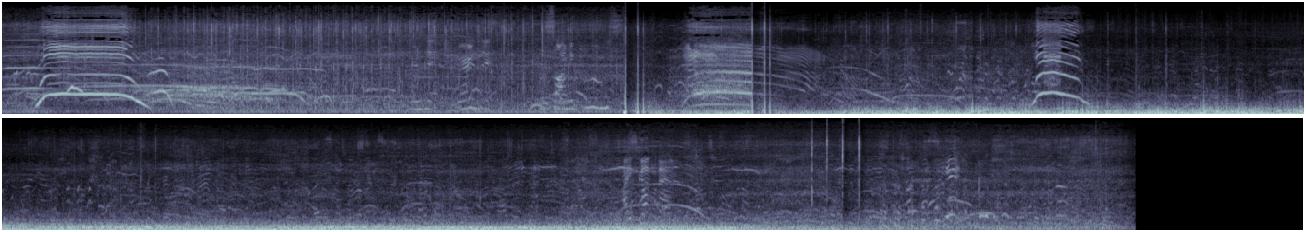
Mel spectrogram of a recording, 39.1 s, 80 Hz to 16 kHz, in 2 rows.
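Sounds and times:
onlookers whooping: 0:00.0 - 0:06.8, 0:09.7 - 0:17.1, 0:24.8 - 0:36.0
distant rocket launch rumble: 0:01.0 - 0:36.5.

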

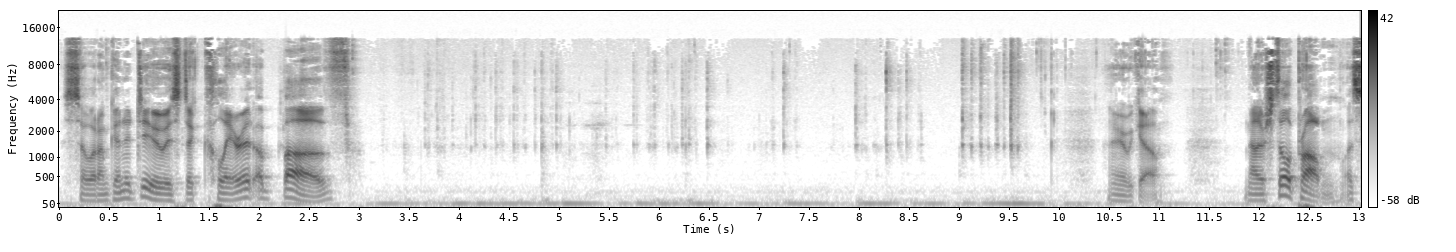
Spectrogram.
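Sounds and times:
low steady hum: 0:00.0 - 0:13.0
computer keyboard typing: 0:03.4 - 0:10.0.

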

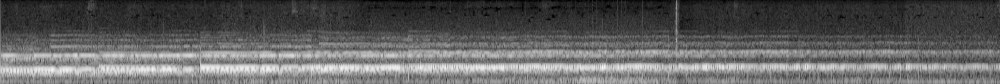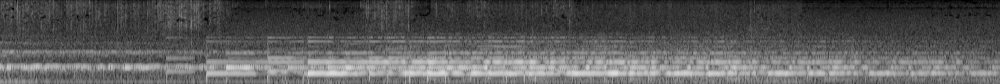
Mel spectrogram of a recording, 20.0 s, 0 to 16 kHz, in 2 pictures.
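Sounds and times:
sustained music chord: 0:00.0 - 0:20.0.

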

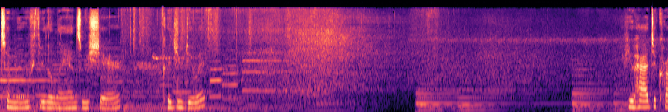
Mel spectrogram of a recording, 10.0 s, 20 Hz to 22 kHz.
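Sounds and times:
faint held music notes: 0:00.0 - 0:05.4
car passing: 0:02.0 - 0:09.0.

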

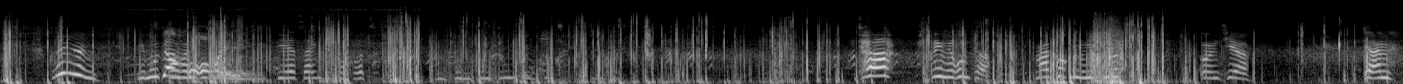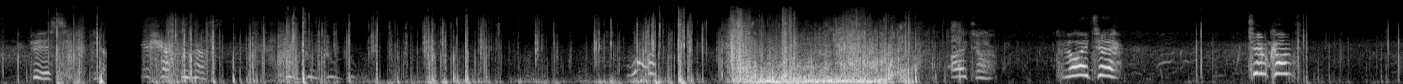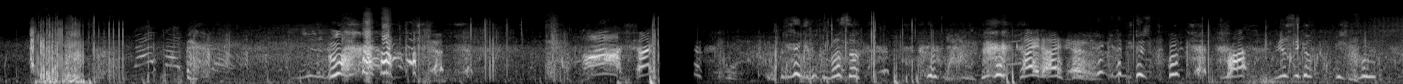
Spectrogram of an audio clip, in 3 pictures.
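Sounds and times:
knocks and rubbing on microphone: 0:00.0 - 0:23.5, 0:27.0 - 0:29.8
water splashes: 0:00.0 - 0:42.0
young people laughing and calling: 0:00.6 - 0:09.9, 0:16.8 - 0:17.7, 0:24.8 - 0:26.9, 0:29.4 - 0:42.0
loud splash into water: 0:20.8 - 0:24.3.

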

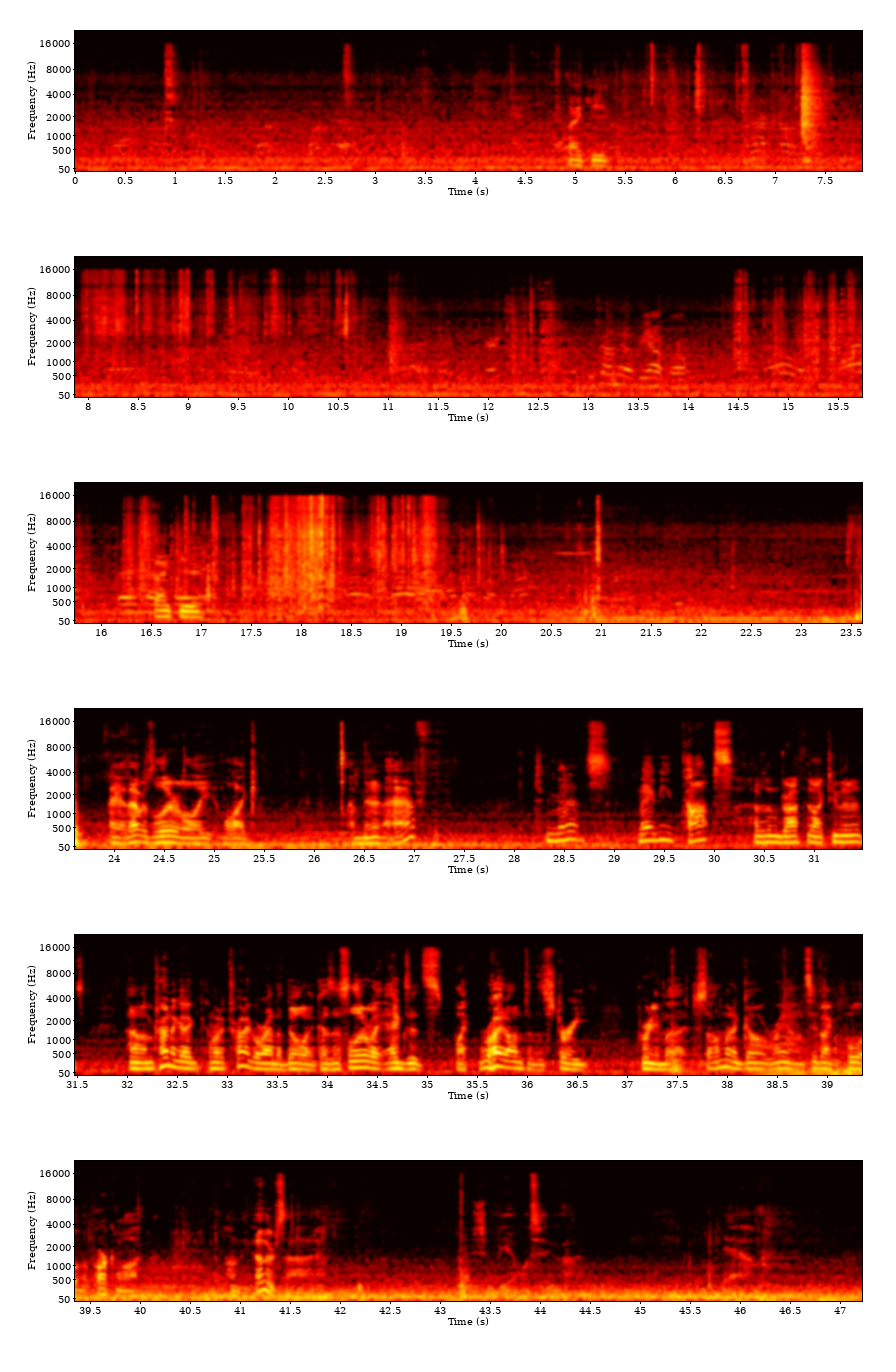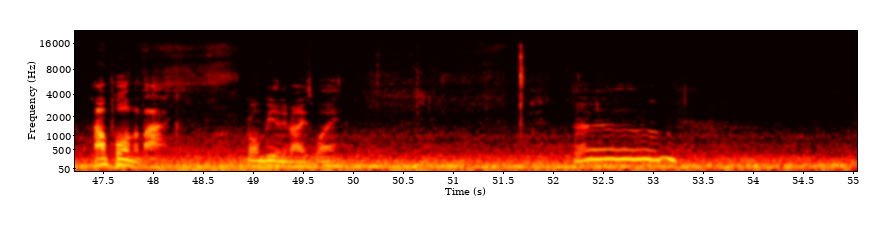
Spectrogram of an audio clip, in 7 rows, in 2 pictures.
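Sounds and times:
car idling: 0:00.0 - 0:55.0
power window rolling up: 0:20.5 - 0:21.6, 0:22.2 - 0:23.8.

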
